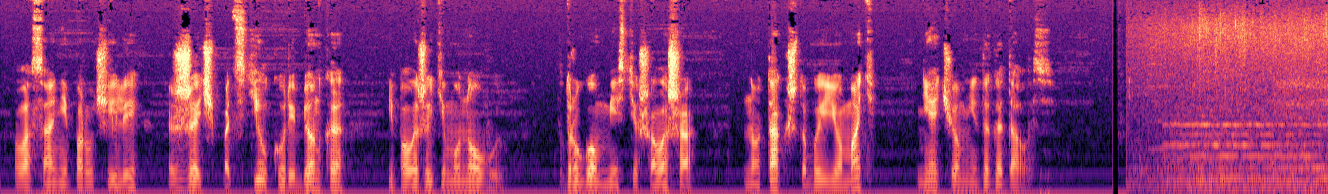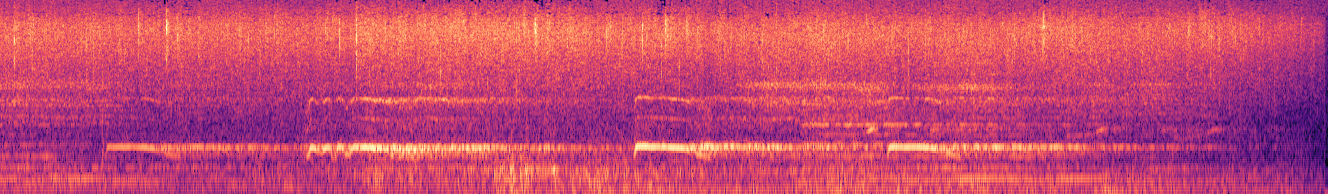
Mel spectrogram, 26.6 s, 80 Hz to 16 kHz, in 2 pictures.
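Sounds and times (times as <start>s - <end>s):
speech: 0.2s - 10.6s
heavy brief evening downpour of rain: 11.3s - 26.5s
low thunder rumbling: 11.3s - 26.5s
sustained tonal drones: 11.3s - 26.5s.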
